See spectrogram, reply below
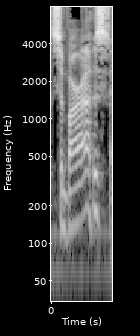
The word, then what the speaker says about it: Sbarro's: Most embarrassing way to die: while getting spray tanned or choking at Sparrows? – Sparrows? – Is it Sbarro's? – I think it's Sbarro's. Is it? Is there a... – I pronounce it Sbarro's. – You pronounce it Sbarro's? – Yeah.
